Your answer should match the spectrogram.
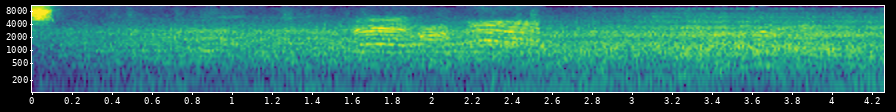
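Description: Match ambience of a televised football game: a steady wash of stadium noise with a low hum underneath, and two short high-pitched shouts about two seconds in.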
